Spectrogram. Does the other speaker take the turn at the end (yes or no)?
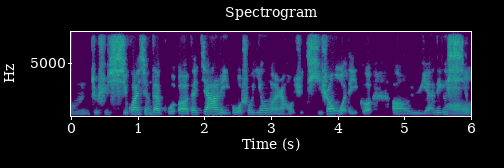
yes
